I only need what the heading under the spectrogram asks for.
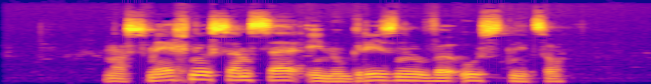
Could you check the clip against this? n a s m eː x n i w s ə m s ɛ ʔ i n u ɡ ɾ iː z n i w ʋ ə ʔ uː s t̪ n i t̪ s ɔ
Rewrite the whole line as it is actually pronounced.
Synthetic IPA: n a s m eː x n i w s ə m s ɛ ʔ i n u ɡ ɾ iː z n i w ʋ ə ʔ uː s t̪ n i t̪ s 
